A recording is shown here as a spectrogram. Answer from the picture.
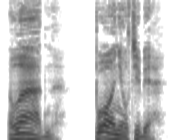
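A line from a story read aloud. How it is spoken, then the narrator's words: Sigh. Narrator (Russian): вздохнул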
